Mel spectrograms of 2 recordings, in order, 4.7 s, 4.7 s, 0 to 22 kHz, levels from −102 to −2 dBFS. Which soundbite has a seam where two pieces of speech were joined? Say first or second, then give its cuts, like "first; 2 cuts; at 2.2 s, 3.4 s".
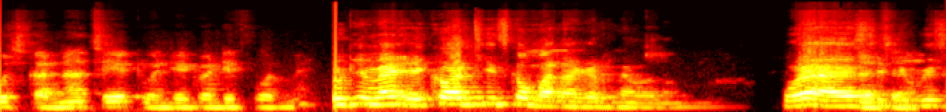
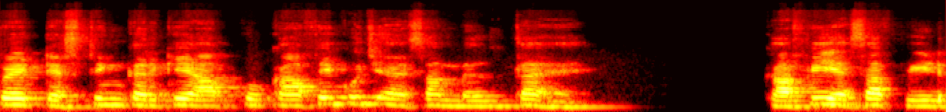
first; 1 cut; at 1.5 s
